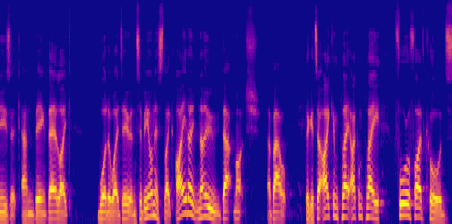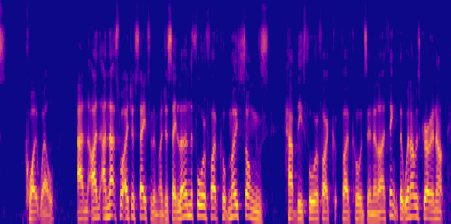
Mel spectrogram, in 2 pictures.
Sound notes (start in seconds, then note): none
